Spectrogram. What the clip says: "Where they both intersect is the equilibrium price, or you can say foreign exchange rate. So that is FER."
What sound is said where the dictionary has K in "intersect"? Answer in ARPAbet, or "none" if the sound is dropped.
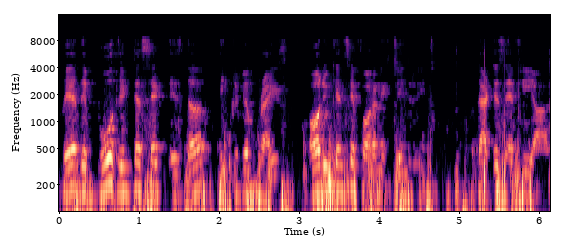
none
